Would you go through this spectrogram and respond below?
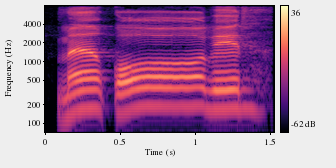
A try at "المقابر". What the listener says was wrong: مقابر. It's not مكابر, it's مقابر.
